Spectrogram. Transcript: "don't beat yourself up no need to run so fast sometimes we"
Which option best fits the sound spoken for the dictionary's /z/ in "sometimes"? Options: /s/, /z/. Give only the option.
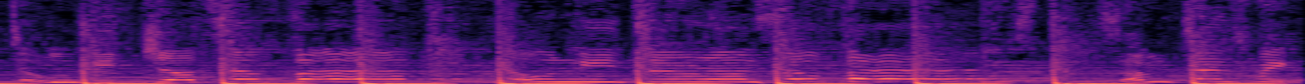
/z/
